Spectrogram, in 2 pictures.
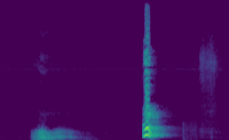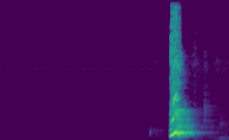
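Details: Cavalier King Charles Spaniel named Zippy giving three short barks: a lower muffled woof, then two sharper, brighter barks about four seconds apart, with silence between.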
